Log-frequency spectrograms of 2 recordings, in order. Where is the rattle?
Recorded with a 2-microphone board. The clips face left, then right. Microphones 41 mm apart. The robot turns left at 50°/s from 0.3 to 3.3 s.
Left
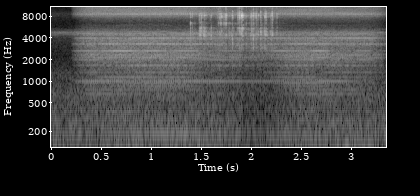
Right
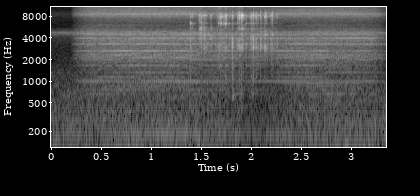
50° right (ahead or behind), 0.6 m; by 2.3 s 35° right (ahead or behind), 0.6 m.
